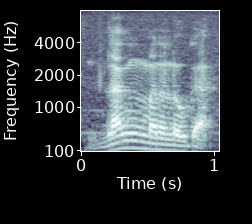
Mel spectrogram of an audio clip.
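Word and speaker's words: Landmannalaugar: And I know how to pronounce this. Langmanaloga, the Pearl of Iceland Highland.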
